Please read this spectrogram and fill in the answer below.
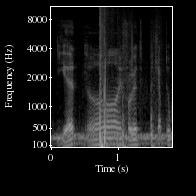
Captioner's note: brain dead sounds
